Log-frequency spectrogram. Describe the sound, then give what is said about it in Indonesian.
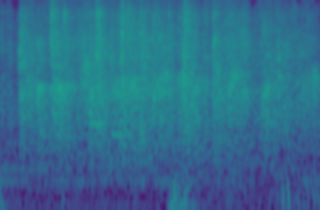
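A church audience breaks into steady, sustained applause for God, a dense wash of many hands clapping at an even loudness for a few seconds with no voices on top. “Kita beri tepuk tangan yang hebat bagi Tuhan.”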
